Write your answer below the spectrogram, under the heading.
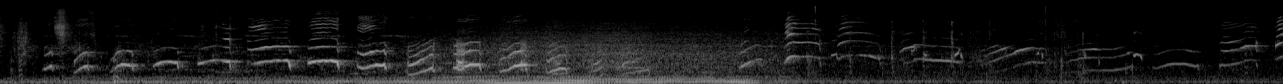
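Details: Siberian Husky pups of a litter of eight at a yard in Remels, Germany, producing many short rising whimpers and squeals, overlapping, with a low rumbling noise in the middle and clearer whining toward the end.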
